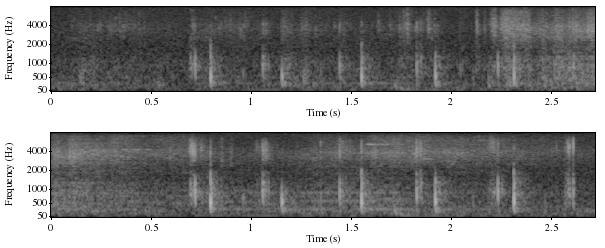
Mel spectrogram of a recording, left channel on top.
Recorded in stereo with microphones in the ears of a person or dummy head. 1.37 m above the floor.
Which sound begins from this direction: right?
Running footsteps, at 0.7 s.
